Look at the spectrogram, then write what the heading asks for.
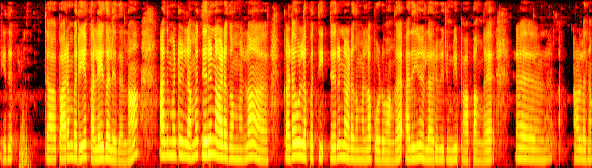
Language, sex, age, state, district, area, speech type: Tamil, female, 18-30, Tamil Nadu, Krishnagiri, rural, spontaneous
